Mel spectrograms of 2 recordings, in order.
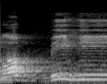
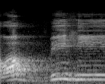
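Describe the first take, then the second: No difference in how they are said.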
